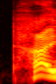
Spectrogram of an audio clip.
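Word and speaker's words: Tigh: Tie Me Up, Tie Me Down, spelled T-I-G-H. Now, this would have been pronounced quite differently on our first episode.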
